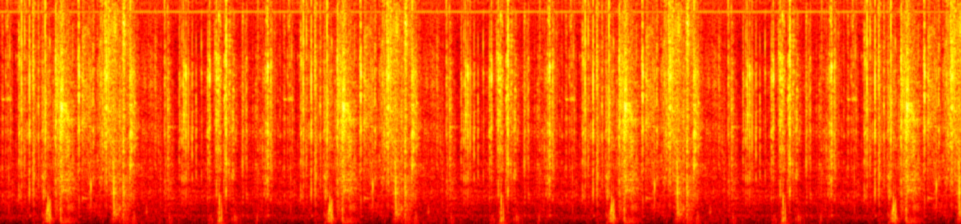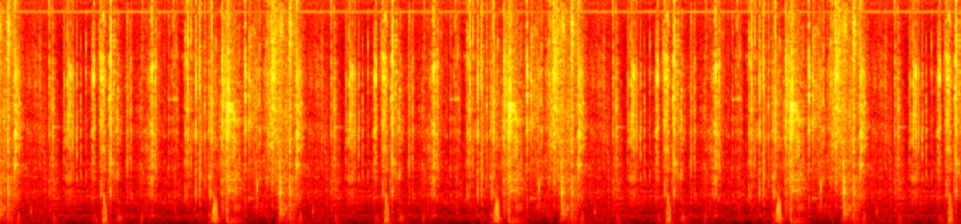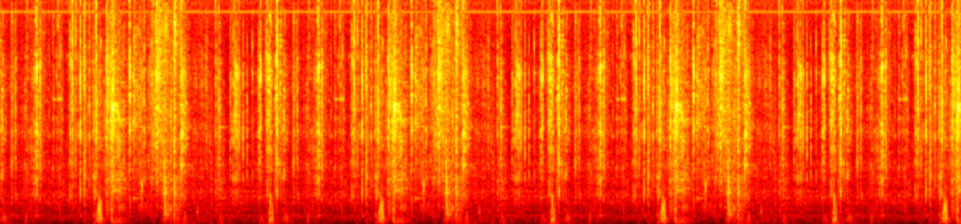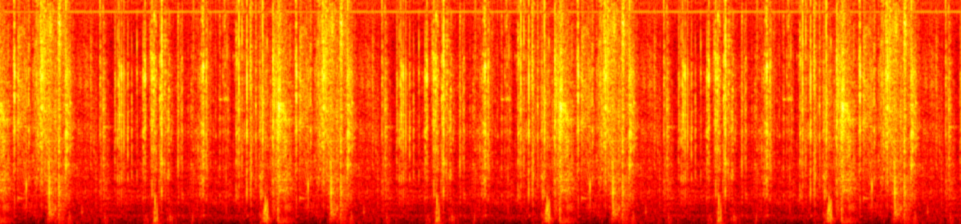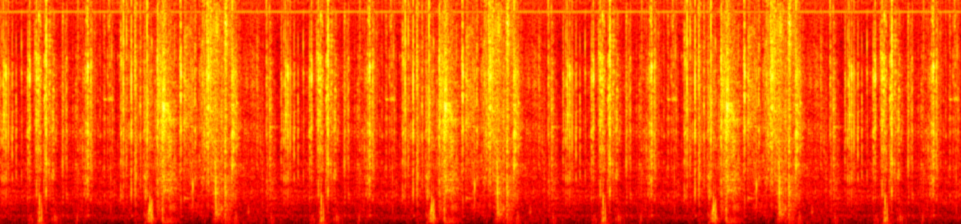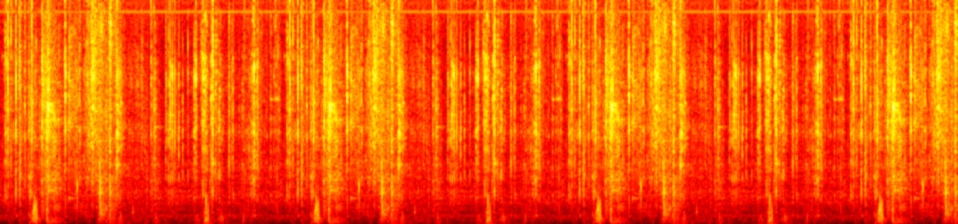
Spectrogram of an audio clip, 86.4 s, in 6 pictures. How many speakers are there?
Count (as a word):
zero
